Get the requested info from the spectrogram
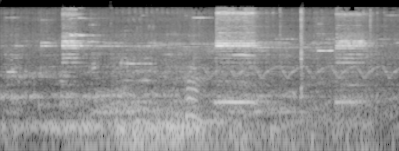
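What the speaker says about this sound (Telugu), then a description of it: "అంబులెన్స్ వస్తుంది." An ambulance siren wails through city traffic, its rising and falling tone surfacing faintly amid road rumble and engine noise while people talk over it from a moving vehicle.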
